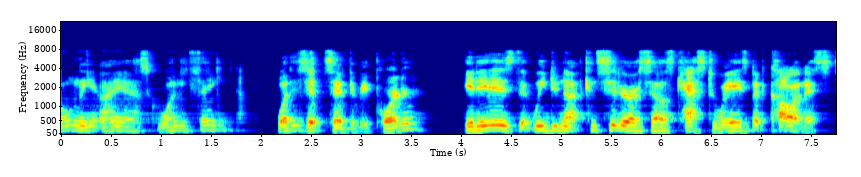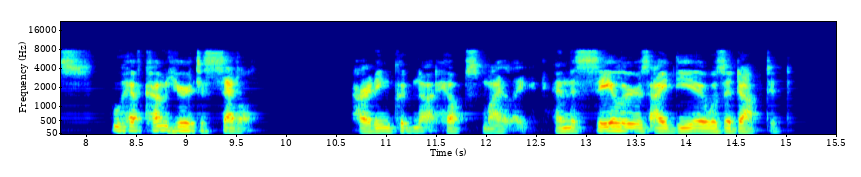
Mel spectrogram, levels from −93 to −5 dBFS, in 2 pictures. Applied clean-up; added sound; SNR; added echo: neural mask model DeepFilterNet 3.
